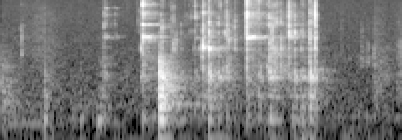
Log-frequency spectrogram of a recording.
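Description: Metal spoon knocking and clinking against the inside of a ceramic mug of cooked tapioca pearls: a quick run of clinks in the middle, with a short ring after each.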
